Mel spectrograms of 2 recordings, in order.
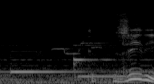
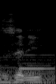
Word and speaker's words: ziti: We have our ziti is how you pronounce it, isn't it? Mm-hmm. Not ziti, it's ziti.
